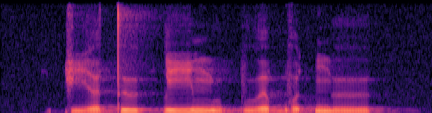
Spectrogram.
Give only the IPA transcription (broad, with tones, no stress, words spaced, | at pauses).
ki˩˧ə̯ t̪ɯː˧k̚liː˧mu˧˩ pu˧ə̯bo˥˨t̚ŋɯː˧k̚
